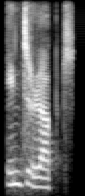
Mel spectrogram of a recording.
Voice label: "interrupt", Indian

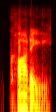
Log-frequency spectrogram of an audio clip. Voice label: "kadi", American

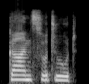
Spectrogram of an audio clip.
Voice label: "consuetude", Indian

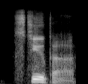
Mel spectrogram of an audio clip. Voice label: "stupor", British

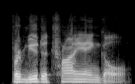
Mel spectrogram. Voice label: "Bermuda triangle", American

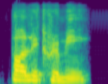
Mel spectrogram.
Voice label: "Polychromy", Indian; Dictionary

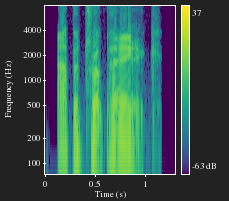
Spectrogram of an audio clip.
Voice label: "Apotropaic", British

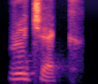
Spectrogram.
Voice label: "recheck", Indian

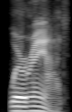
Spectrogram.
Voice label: "whereat", American

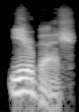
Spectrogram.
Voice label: "earbash", American

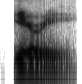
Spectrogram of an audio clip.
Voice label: "eerie", American

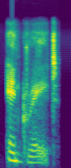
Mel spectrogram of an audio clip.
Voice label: "ingrate", Indian

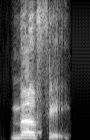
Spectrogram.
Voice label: "murphy", Indian

